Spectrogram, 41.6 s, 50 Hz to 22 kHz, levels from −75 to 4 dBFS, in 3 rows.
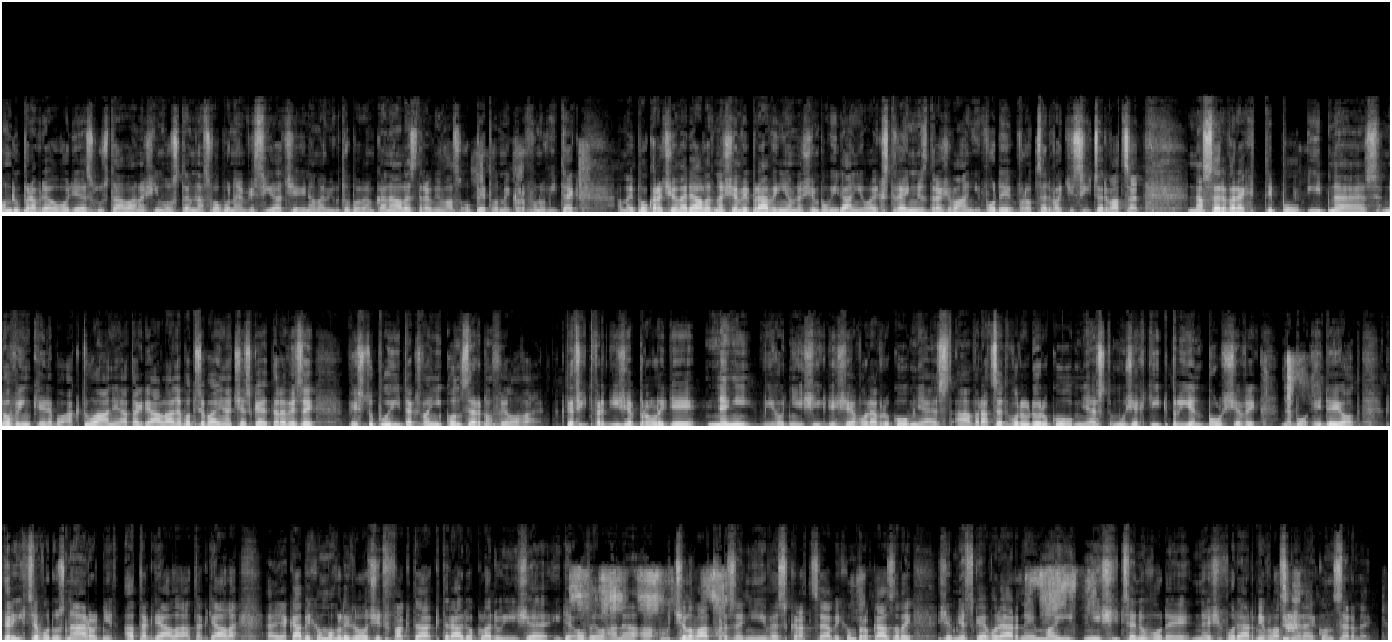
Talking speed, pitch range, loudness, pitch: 175 wpm, 100-125 Hz, -20 LUFS, 110 Hz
